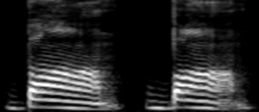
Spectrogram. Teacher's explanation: just imagine that this B is not there and it's not Bo it's ba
